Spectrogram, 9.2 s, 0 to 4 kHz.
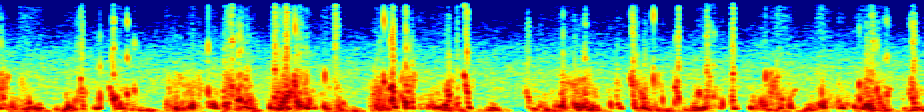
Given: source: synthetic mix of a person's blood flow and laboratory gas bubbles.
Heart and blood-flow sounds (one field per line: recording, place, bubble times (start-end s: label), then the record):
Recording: Doppler ultrasound of blood flow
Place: precordium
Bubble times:
0.00-0.45 s: bubbles
0.59-1.38 s: bubbles
1.64-2.61 s: bubbles
2.67-3.48 s: bubbles
3.68-4.75 s: bubbles
5.24-6.01 s: bubbles
6.07-6.67 s: bubbles
6.71-6.79 s: bubbles
6.95-7.42 s: bubbles
7.47-7.99 s: bubbles
8.08-8.94 s: bubbles
9.06-9.25 s: bubbles
From the record:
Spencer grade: 4 (maximum detectable bubble signal sounding continuously throughout systole and diastole of every cardiac period, and overriding the amplitude of the normal cardiac signals)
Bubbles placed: anywhere in the cardiac cycle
